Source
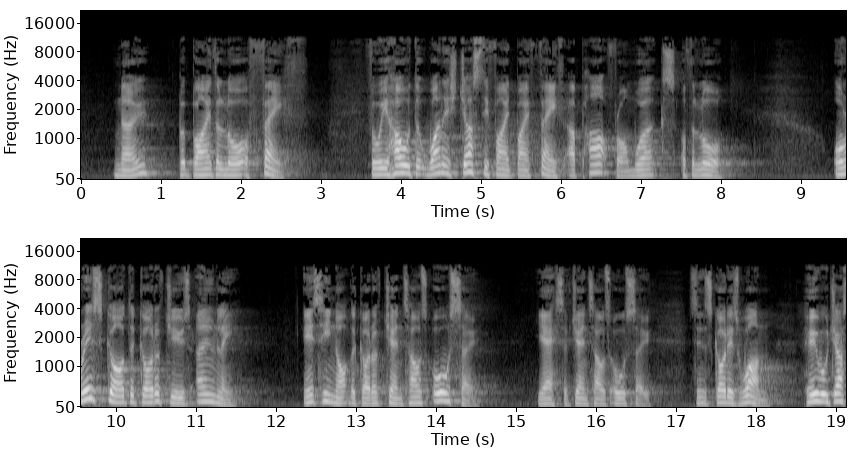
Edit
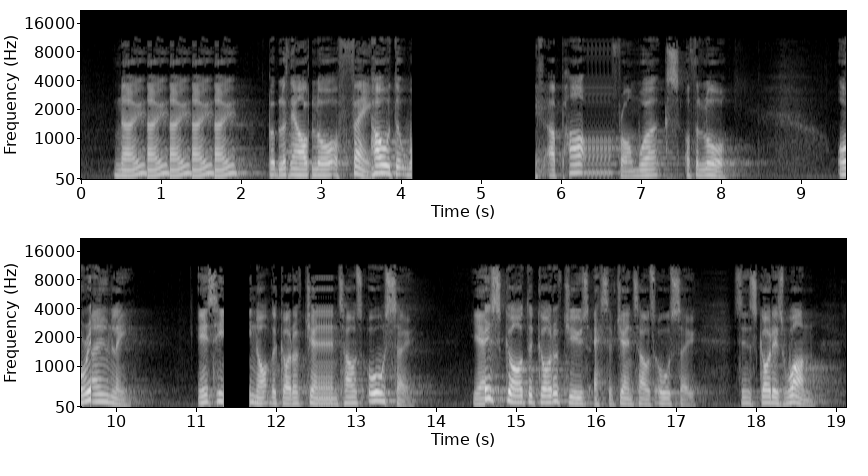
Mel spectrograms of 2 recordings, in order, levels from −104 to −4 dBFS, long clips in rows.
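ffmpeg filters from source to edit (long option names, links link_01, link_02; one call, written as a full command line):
ffmpeg -i in.wav -filter_complex "[0:a]asplit=26[link_01][link_02][link_03][link_04][link_05][link_06][link_07][link_08][link_09][link_10][link_11][link_12][link_13][link_14][link_15][link_16][link_17][link_18][link_19][link_20][link_21][link_22][link_23][link_24][link_25][link_26];[link_01]atrim=end=0.842[link_27];[link_02]atrim=start=0.558:end=0.842[link_28];[link_03]atrim=start=0.558:end=0.842[link_29];[link_04]atrim=start=0.558:end=0.842[link_30];[link_05]atrim=start=0.558:end=1.362[link_31];[link_06]atrim=start=1.358:end=1.782,asetpts=PTS-STARTPTS,areverse[link_32];[link_07]atrim=start=1.778:end=2.522[link_33];[link_08]atrim=start=3.888:end=4.39,asetpts=PTS-STARTPTS,afade=type=out:start_time=0.498:duration=0.004:curve=hsin[link_34];[link_09]atrim=start=4.39:end=5.94,asetpts=PTS-STARTPTS,volume=0[link_35];[link_10]atrim=start=5.94:end=6.602,asetpts=PTS-STARTPTS,afade=type=in:duration=0.004:curve=hsin[link_36];[link_11]atrim=start=6.548:end=6.602[link_37];[link_12]atrim=start=6.548:end=6.602[link_38];[link_13]atrim=start=6.548:end=6.602[link_39];[link_14]atrim=start=6.548:end=6.602[link_40];[link_15]atrim=start=6.548:end=6.602[link_41];[link_16]atrim=start=6.548:end=9.642[link_42];[link_17]atrim=start=11.008:end=12.67,asetpts=PTS-STARTPTS,afade=type=out:start_time=1.658:duration=0.004:curve=hsin,apad=pad_dur=0.33[link_43];[link_18]atrim=start=12.67:end=13.532,asetpts=PTS-STARTPTS,afade=type=in:duration=0.004:curve=hsin[link_44];[link_19]atrim=start=13.498:end=13.532[link_45];[link_20]atrim=start=13.498:end=13.532[link_46];[link_21]atrim=start=13.498:end=13.532[link_47];[link_22]atrim=start=13.498:end=13.532[link_48];[link_23]atrim=start=13.498:end=13.532[link_49];[link_24]atrim=start=13.498:end=15.432[link_50];[link_25]atrim=start=9.638:end=11.012[link_51];[link_26]atrim=start=15.428[link_52];[link_27][link_28]acrossfade=duration=0.004:curve1=hsin:curve2=hsin[link_53];[link_53][link_29]acrossfade=duration=0.004:curve1=hsin:curve2=hsin[link_54];[link_54][link_30]acrossfade=duration=0.004:curve1=hsin:curve2=hsin[link_55];[link_55][link_31]acrossfade=duration=0.004:curve1=hsin:curve2=hsin[link_56];[link_56][link_32]acrossfade=duration=0.004:curve1=hsin:curve2=hsin[link_57];[link_57][link_33]acrossfade=duration=0.004:curve1=hsin:curve2=hsin[link_58];[link_34][link_35][link_36]concat=n=3:v=0:a=1[link_59];[link_58][link_59]acrossfade=duration=0.004:curve1=hsin:curve2=hsin[link_60];[link_60][link_37]acrossfade=duration=0.004:curve1=hsin:curve2=hsin[link_61];[link_61][link_38]acrossfade=duration=0.004:curve1=hsin:curve2=hsin[link_62];[link_62][link_39]acrossfade=duration=0.004:curve1=hsin:curve2=hsin[link_63];[link_63][link_40]acrossfade=duration=0.004:curve1=hsin:curve2=hsin[link_64];[link_64][link_41]acrossfade=duration=0.004:curve1=hsin:curve2=hsin[link_65];[link_65][link_42]acrossfade=duration=0.004:curve1=hsin:curve2=hsin[link_66];[link_43][link_44]concat=n=2:v=0:a=1[link_67];[link_66][link_67]acrossfade=duration=0.004:curve1=hsin:curve2=hsin[link_68];[link_68][link_45]acrossfade=duration=0.004:curve1=hsin:curve2=hsin[link_69];[link_69][link_46]acrossfade=duration=0.004:curve1=hsin:curve2=hsin[link_70];[link_70][link_47]acrossfade=duration=0.004:curve1=hsin:curve2=hsin[link_71];[link_71][link_48]acrossfade=duration=0.004:curve1=hsin:curve2=hsin[link_72];[link_72][link_49]acrossfade=duration=0.004:curve1=hsin:curve2=hsin[link_73];[link_73][link_50]acrossfade=duration=0.004:curve1=hsin:curve2=hsin[link_74];[link_74][link_51]acrossfade=duration=0.004:curve1=hsin:curve2=hsin[link_75];[link_75][link_52]acrossfade=duration=0.004:curve1=hsin:curve2=hsin" out.wav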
